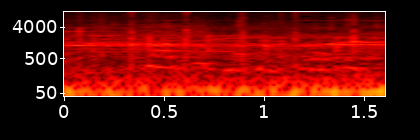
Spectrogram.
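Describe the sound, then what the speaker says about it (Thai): Fans at a L'Oréal Paris brand event in Thailand clapping and cheering, a steady crowd wash of applause with scattered shouts, loud and continuous throughout. "ปรบมือกับพี่ด้วย"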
